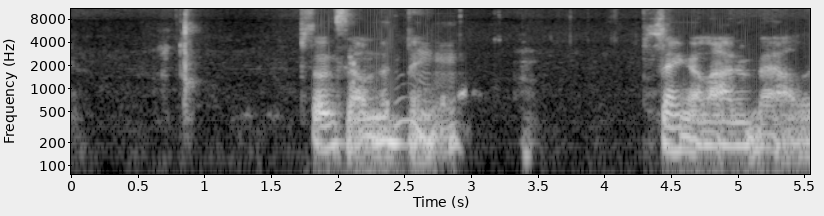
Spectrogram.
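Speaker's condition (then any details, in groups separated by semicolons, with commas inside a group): Multiple sclerosis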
